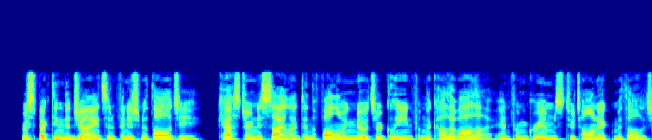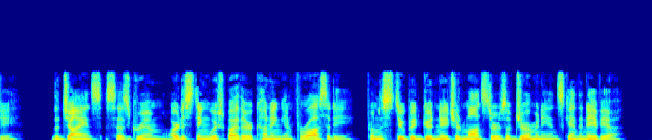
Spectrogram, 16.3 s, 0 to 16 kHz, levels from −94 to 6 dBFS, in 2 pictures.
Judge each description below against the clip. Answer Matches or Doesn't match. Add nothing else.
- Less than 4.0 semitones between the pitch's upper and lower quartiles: Matches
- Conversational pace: Matches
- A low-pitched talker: Matches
